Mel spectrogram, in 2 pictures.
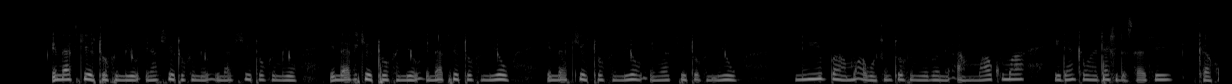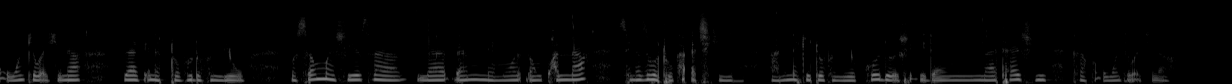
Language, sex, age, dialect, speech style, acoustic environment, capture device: Hausa, male, 25-34, Nigeria - Kano, focused, nature, mobile / macOS / Safari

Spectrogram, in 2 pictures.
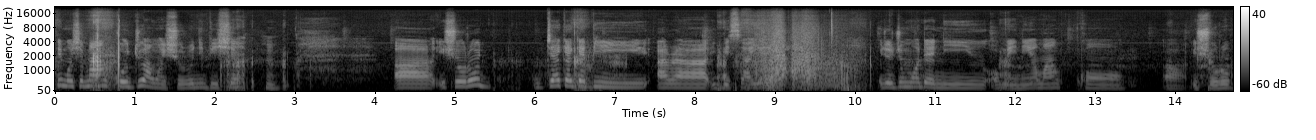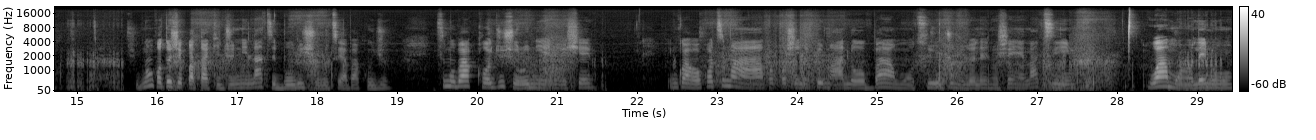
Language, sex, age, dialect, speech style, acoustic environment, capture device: Yoruba, female, 45-54, Nigeria - Ibadan, focused, silence, desktop / Windows / Chrome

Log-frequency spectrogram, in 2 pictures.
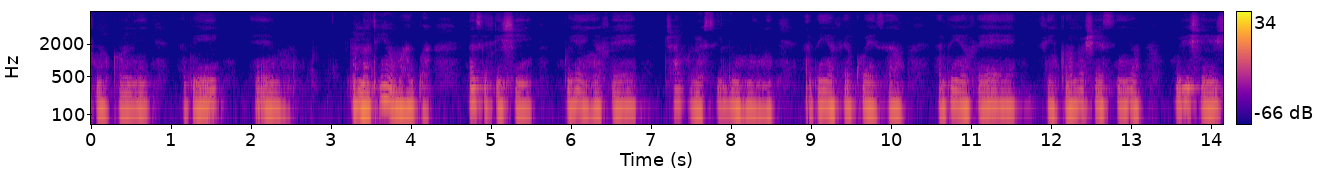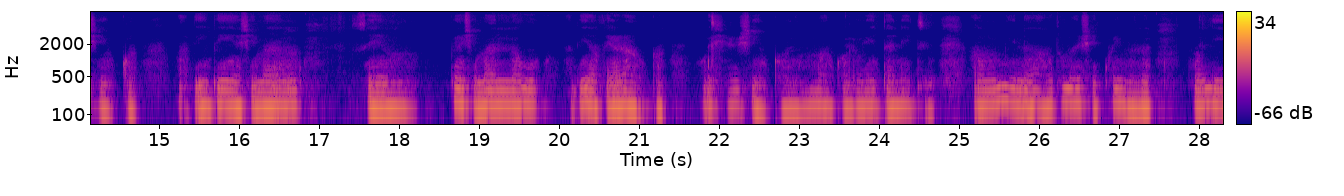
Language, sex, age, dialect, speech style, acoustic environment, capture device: Yoruba, female, 25-34, Nigeria - Ibadan, focused, silence; nature, mobile / Linux / Chrome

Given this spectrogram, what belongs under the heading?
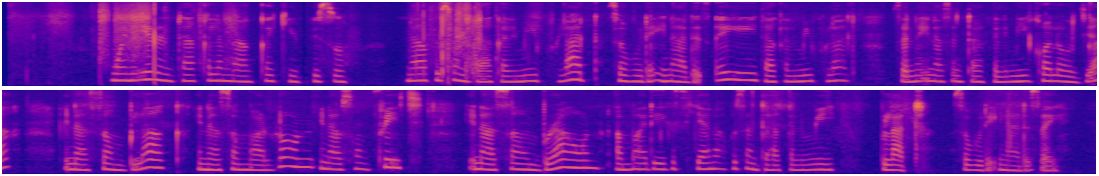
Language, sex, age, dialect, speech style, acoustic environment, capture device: Hausa, female, 25-34, Nigeria - Nigerian Standard, happy; excited, nature, mobile / Linux / Chrome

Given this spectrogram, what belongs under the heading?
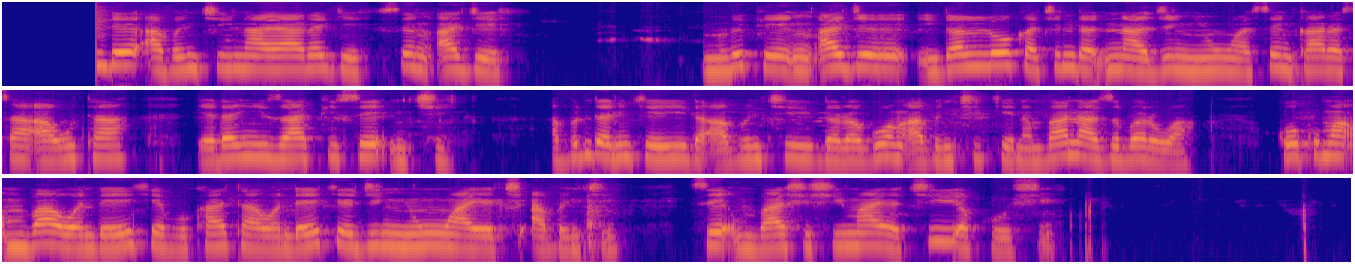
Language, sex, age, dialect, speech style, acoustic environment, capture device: Hausa, female, 25-34, Nigeria - Ibadan, happy; excited, silence, desktop / Linux / Chrome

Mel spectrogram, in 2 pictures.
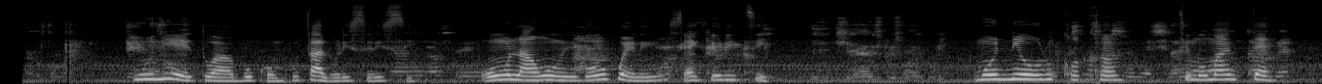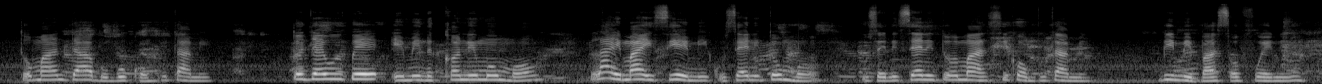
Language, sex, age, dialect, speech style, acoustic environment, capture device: Yoruba, female, 18-24, Nigeria - Ibadan, tired; focused, people talking; music; silence; nature; appliances, mobile / Linux / Chrome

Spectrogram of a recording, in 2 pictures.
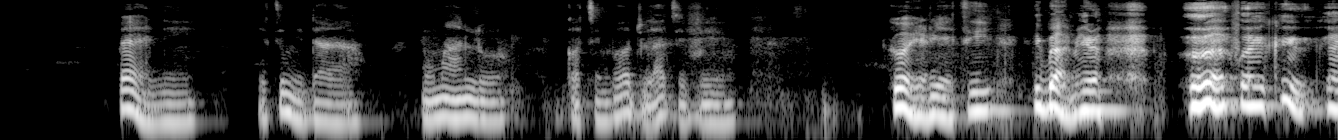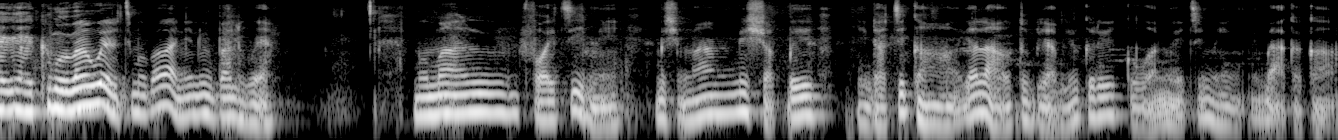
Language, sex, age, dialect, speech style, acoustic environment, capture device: Yoruba, male, 25-34, Nigeria - Ibadan, happy; relaxed; excited; focused, silence, mobile / Linux / Chrome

